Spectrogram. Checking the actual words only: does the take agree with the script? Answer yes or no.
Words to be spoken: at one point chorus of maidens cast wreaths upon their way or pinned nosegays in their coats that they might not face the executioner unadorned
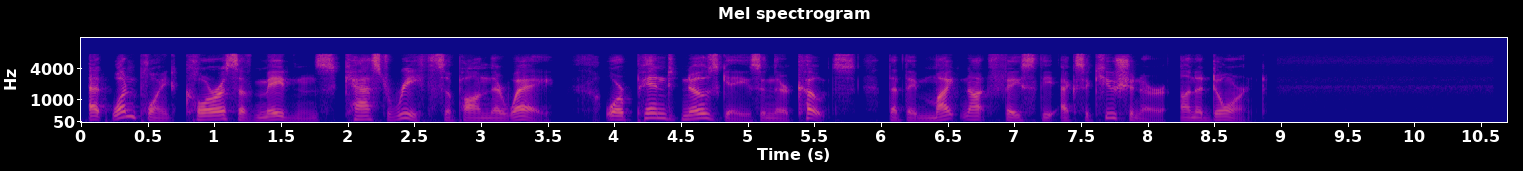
yes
